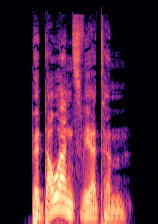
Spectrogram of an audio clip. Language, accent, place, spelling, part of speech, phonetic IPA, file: German, Germany, Berlin, bedauernswertem, adjective, [bəˈdaʊ̯ɐnsˌveːɐ̯təm], De-bedauernswertem.ogg
- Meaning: strong dative masculine/neuter singular of bedauernswert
